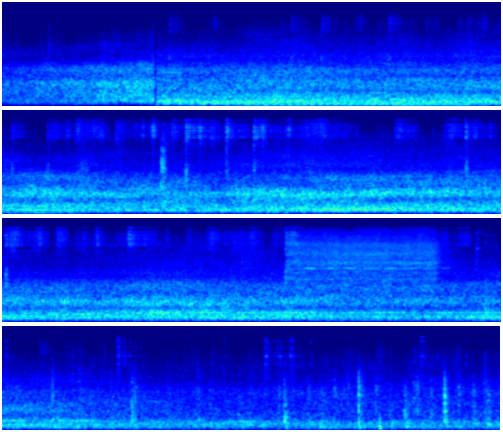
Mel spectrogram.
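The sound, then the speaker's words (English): A bus drives past a stop without stopping, its heavy engine rumble and road roar filling the scene, with a brief hiss partway through before the noise slowly thins out. “And this one didn't stop because he was late on his schedule.”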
